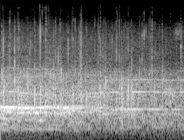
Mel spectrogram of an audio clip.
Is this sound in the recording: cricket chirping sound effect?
no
